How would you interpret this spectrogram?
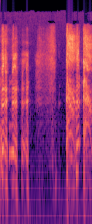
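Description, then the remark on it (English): A fairly loud burst of coughing: three quick harsh coughs, a brief breathy pause, then two more forceful coughs, with no talking around them. “Sorry, I keep coughing and keep meaning to mute myself.”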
